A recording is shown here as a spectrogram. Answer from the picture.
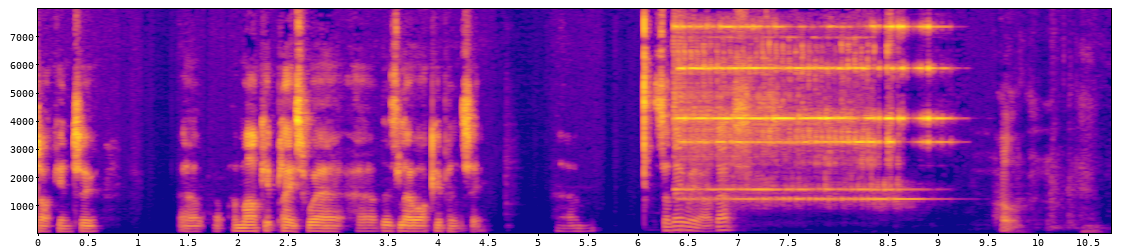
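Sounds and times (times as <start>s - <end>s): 
speech: 0.0s - 0.7s, 1.4s - 4.6s, 5.2s - 5.6s, 6.2s - 7.2s, 9.6s - 9.9s
phone ringing: 6.2s - 9.3s.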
